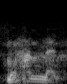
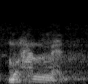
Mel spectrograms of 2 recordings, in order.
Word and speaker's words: Muhammad: And some spell Ahmed phonetically, A-H-M-A-D. And others spell it phonetically, A-H-M-E-D, Ahmed. And really the mu in Arabic, mu sound, is not, I would say, exactly the U that we have in English. Muhammad. That's the correct pronunciation. Muhammad. So it's a little, it's a blend of the U and the O. It's actually a blend of the U and the O, Muhammad.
